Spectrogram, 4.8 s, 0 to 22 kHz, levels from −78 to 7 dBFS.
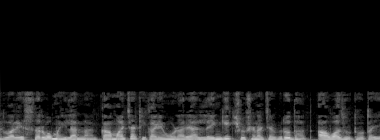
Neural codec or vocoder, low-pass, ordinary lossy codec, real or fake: none; none; none; real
